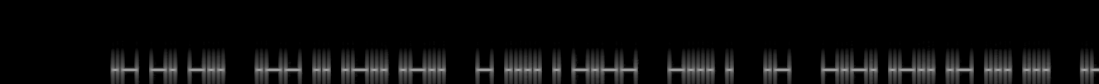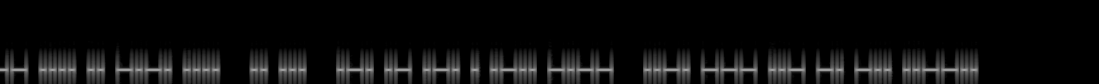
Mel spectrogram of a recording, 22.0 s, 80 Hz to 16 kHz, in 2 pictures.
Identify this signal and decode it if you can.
Morse code, heard as a keyed tone, about 25 wpm, 700 Hz. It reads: AND WILL THEY BE A CLASS WHICH IS RARELY FOUND?
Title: Sentences from Top 1400 Words 25wpm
